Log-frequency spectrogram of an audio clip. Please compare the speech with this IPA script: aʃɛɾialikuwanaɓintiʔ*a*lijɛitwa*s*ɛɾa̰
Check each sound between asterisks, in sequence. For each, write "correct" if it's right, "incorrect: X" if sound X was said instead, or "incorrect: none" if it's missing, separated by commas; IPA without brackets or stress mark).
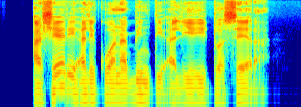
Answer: correct, correct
